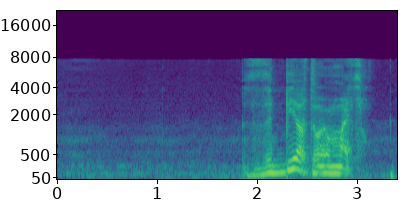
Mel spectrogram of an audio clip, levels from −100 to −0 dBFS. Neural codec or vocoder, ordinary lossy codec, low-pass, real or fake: codec, 16 kHz, 4 kbps, FunCodec, trained on LibriTTS, 50 frames a second; none; none; fake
